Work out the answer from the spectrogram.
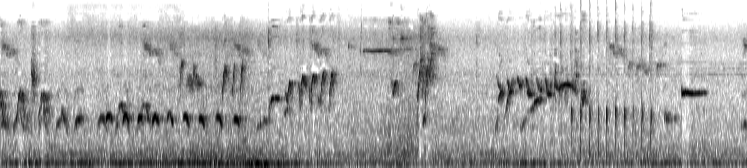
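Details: White-rumped shama singing in competition style, a training recording: a quick series of short mid-pitched notes, then chattering bursts, a sharp high sweep, and a run of stacked rapid notes before a final whistle, low hum behind.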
